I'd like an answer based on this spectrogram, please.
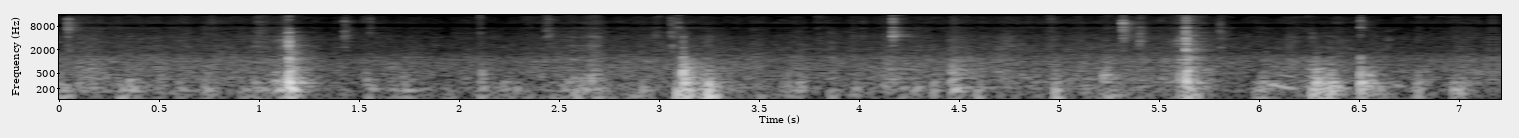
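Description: A metal fork clicking and scraping on a plate while eating, in scattered sharp taps, the sharpest about a second in, with a few quieter knocks later.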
